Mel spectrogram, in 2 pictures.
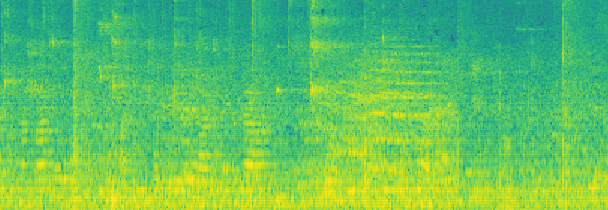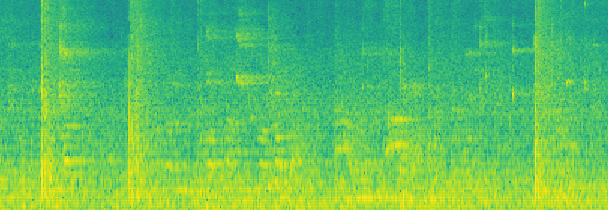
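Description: Rackets sharply strike a shuttlecock in a large echoing hall.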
